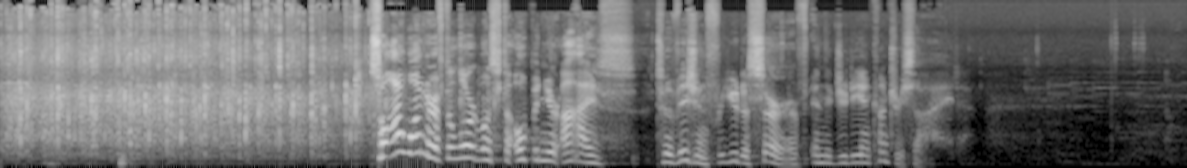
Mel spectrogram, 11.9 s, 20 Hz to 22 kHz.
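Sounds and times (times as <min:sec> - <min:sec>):
audience applause: 0:00.0 - 0:04.1
speech: 0:03.8 - 0:09.4.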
